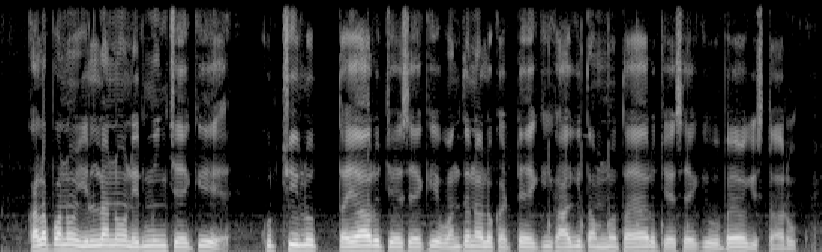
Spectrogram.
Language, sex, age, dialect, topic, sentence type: Telugu, male, 18-24, Southern, agriculture, statement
